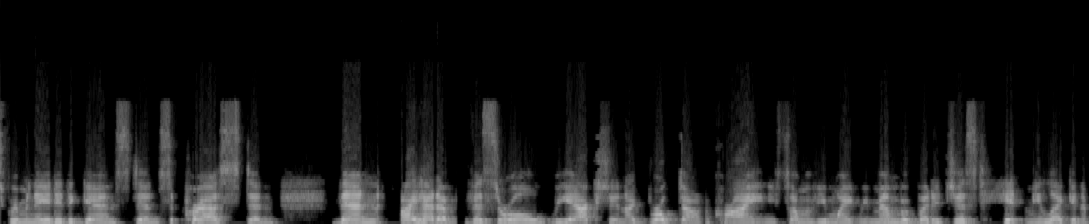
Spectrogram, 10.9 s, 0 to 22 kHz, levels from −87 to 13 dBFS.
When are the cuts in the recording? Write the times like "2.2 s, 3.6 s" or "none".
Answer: 4.6 s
